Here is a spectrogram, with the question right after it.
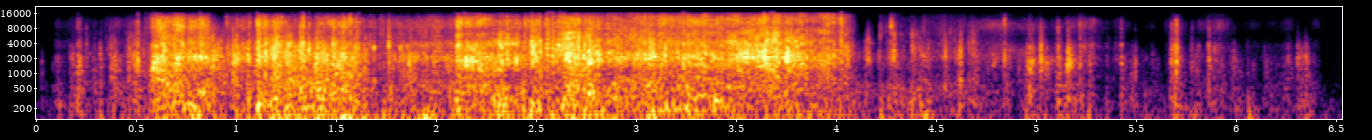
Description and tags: rustle.paper Tear 5
recordings of various rustling sounds with a stereo Audio Technica 853A
cruble, noise, paper, rip, rustle, scratch, tear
